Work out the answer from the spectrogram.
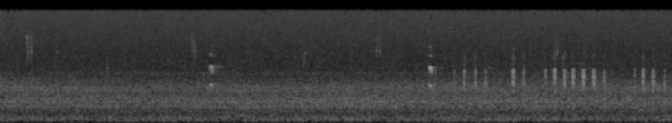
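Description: Wild birds calling over a steady low background rumble: a single short call about three seconds in and another past six seconds, then from about seven seconds a quick series of short clipped notes, several a second.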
